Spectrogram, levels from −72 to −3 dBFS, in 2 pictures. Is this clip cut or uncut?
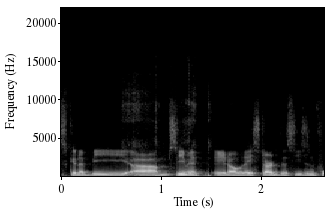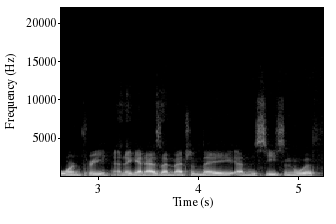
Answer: uncut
